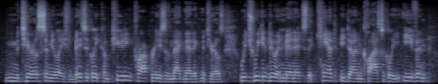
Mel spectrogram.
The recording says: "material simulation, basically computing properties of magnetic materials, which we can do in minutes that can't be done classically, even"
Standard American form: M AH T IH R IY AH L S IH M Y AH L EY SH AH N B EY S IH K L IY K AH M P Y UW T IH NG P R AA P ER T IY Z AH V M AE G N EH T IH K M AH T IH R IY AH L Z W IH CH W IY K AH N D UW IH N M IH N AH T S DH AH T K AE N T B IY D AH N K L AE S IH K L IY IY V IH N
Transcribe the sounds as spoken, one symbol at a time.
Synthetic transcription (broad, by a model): M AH T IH R IY L S IH M Y AH L EY SH AH N B EY S IH K L IY K AH M P Y UW T IH NG P R AA P ER T IY Z AH V M AE G N EH T IH K M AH T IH R IY L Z W IH CH W IY K AH N D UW IH N M IH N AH T S DH AH T K AE N B IY D AH N K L AE S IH K L IY IY V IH N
